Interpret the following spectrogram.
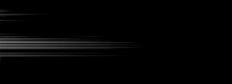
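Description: Fading tail of a bright, high-pitched chime sound effect that rings down to nothing within the first second and a half or so.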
